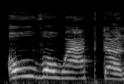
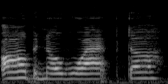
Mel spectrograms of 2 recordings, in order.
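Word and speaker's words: Oviraptor: It's o It's pronounced Oaptor, not Obnovaptor.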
